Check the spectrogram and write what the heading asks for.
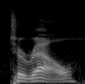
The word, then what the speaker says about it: Tyrell: MRI is matri okay Tyrell is Terell okay perfect perfect folks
